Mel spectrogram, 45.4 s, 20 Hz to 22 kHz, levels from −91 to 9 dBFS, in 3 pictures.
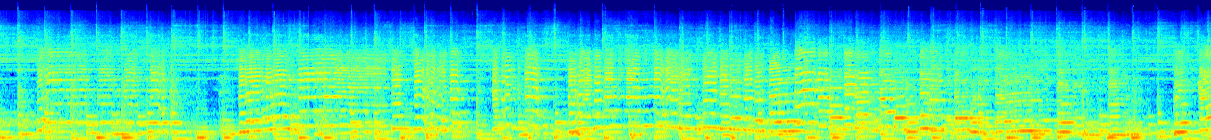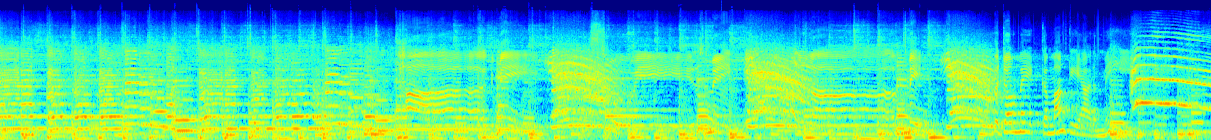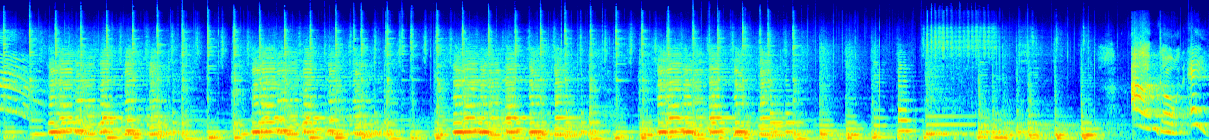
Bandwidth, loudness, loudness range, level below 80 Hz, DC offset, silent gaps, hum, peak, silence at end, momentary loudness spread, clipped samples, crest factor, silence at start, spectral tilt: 17 kHz; -19 LUFS; 3 LU; -36 dBFS; under 0.1%; none; none; -6 dBFS; 0 s; 8 LU; under 0.1%; 14 dB; 0 s; -4.5 dB/octave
